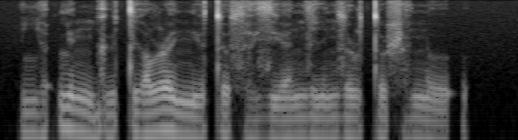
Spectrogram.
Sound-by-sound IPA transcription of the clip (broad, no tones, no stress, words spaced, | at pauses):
ʎɛ̤ʔlʲɛ ŋɡy tilˠɭe nʲœtøsɛ̤ zʲæ nzinzɵɭtɵʂɛ̤ nɵʔ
